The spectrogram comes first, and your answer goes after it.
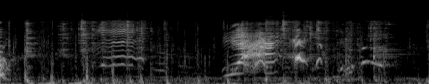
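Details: Goats in a mountain village in Sama Valley bothering a young girl, giving wavering, quavering bleats, one loud drawn-out cry midway, mixed with close people talking and clattering sounds.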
